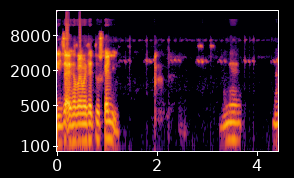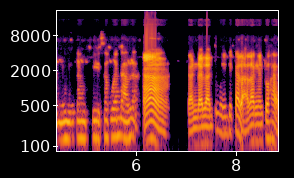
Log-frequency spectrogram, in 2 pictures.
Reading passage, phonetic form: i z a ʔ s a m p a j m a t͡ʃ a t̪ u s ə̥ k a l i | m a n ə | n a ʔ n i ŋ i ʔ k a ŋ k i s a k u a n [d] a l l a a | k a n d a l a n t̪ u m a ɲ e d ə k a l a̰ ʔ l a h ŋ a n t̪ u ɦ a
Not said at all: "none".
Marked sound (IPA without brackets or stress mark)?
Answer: d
